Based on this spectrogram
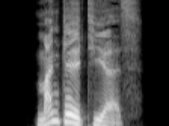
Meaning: genitive singular of Manteltier
- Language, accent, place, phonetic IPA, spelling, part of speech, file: German, Germany, Berlin, [ˈmantl̩ˌtiːɐ̯s], Manteltiers, noun, De-Manteltiers.ogg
